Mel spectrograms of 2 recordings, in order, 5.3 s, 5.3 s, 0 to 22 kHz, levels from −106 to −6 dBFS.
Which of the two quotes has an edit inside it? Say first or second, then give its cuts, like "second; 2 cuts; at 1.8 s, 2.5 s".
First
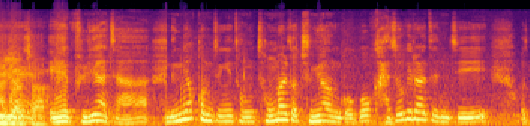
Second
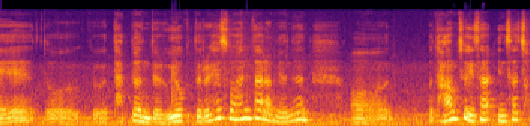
first; 1 cut; at 1.7 s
